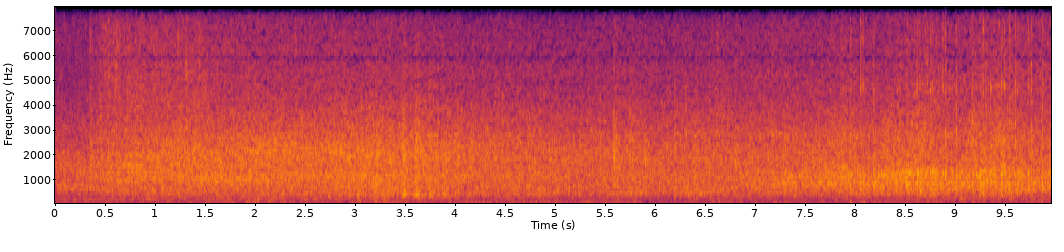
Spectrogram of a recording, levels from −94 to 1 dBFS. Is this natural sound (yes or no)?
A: yes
